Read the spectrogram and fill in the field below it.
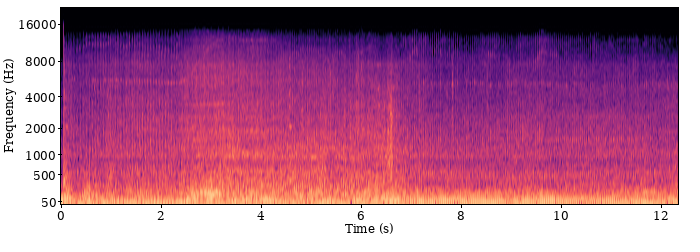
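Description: A vehicle engine rumbles low as it drives slowly over rough ground.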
